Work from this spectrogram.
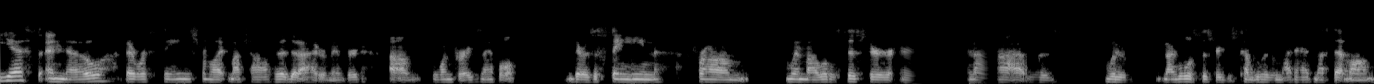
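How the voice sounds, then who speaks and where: With a Southern US accent, a man at medium pitch speaks at a moderate pace, leaving long, frequent pauses. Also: fairly even intonation. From US South. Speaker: near-death experiencer. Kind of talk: interview testimony. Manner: halting.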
